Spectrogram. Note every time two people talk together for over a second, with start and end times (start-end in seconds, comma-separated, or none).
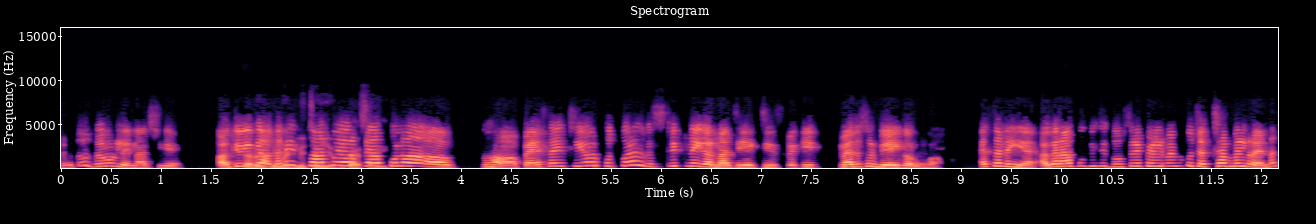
1.8-3.3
